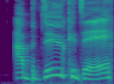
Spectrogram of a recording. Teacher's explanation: the emphasis is on the do, the second syllable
